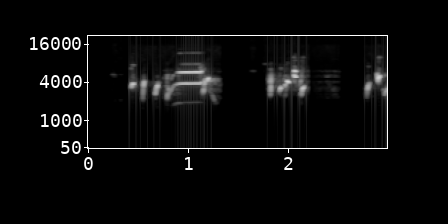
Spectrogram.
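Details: European goldfinch song in short bursts: quick high twittering chirps and a brief sustained tinkling note, phrases separated by pauses of about a second, in an otherwise silent setting.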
